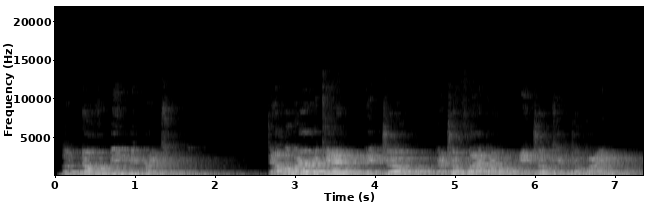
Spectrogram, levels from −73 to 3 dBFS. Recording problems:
room echo; strong; dies away in 2.2 s
off-mic speech; far

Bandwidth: 16 kHz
